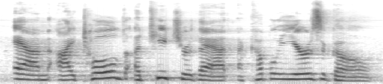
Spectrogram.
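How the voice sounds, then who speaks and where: Noticeable background noise sits behind a woman with a medium-pitched voice. She speaks very slowly with lively intonation. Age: 70s. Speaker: audience member. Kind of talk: audience question. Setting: banquet with audience.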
